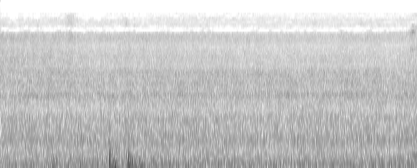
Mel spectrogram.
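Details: Old Bard wall-mount unit after its bad double-shaft blower motor was replaced, running in cooling: steady low rumble of air and motor with only a couple of brief thumps. It sounds healthy.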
